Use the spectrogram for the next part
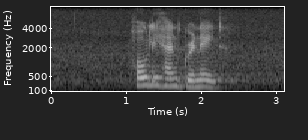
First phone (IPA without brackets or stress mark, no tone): h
